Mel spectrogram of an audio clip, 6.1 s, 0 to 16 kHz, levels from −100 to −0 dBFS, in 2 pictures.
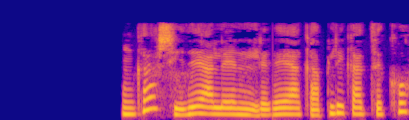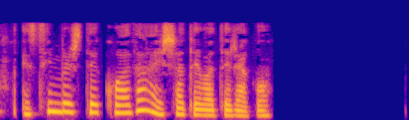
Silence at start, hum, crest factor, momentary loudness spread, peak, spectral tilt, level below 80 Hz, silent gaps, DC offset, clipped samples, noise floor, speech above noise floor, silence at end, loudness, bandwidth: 0.9 s; none; 16 dB; 7 LU; 0 dBFS; -5 dB/octave; -64 dBFS; none; under 0.1%; under 0.1%; under -90 dBFS; over 75 dB; 1.05 s; -16 LUFS; 8 kHz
